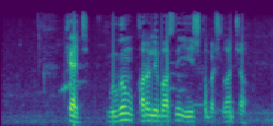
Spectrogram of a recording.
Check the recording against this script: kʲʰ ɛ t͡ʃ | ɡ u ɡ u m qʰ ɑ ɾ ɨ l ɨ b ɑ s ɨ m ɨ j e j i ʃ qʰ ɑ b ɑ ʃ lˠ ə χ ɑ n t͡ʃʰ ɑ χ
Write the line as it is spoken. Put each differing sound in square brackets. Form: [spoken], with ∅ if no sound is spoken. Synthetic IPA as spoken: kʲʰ ɛ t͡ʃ | ɡ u ɡ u m qʰ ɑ ɾ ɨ l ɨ b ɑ s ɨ [n] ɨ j e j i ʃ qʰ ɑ b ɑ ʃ lˠ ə [ʁ] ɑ n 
